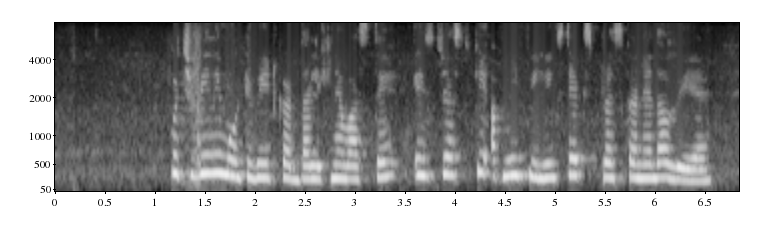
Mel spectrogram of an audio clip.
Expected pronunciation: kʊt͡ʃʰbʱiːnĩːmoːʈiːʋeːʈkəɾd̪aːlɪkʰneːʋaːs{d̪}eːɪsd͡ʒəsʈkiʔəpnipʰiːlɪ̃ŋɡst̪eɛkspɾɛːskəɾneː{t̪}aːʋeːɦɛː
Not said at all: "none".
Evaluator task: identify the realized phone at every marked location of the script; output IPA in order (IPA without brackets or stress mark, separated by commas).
t̪, d̪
